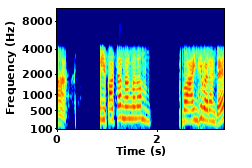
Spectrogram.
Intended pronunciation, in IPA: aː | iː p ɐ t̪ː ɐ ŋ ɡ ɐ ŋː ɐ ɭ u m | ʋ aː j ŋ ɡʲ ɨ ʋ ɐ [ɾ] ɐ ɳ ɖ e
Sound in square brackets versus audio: correct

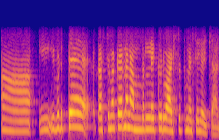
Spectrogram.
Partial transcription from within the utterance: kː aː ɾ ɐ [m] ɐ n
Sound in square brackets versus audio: incorrect: ɳ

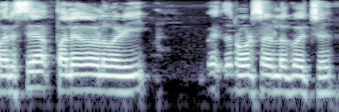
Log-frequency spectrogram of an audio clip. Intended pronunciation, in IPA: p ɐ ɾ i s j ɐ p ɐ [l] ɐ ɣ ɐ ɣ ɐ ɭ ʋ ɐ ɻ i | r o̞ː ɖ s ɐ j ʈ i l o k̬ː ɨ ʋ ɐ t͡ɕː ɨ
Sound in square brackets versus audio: correct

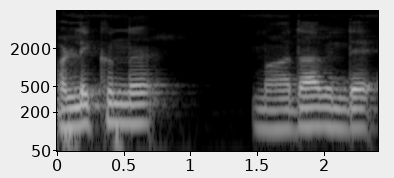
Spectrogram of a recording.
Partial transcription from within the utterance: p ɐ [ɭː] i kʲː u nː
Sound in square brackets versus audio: correct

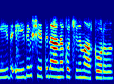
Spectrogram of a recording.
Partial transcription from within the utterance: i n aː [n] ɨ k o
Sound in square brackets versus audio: incorrect: ɳ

